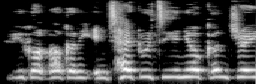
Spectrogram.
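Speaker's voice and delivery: mock very high-pitched screaming outburst. Retelling what a lady screamed at him on the way out: imitating someone screaming. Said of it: "she come screaming at me and just said".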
